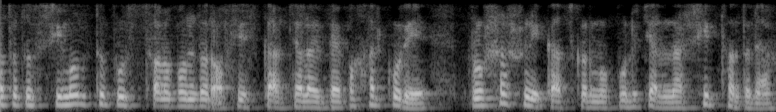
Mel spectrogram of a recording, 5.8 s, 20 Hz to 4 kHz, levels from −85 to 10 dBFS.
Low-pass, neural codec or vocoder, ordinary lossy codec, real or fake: 3.6 kHz; codec, 44.1 kHz, 7.8 kbps, DAC; none; fake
